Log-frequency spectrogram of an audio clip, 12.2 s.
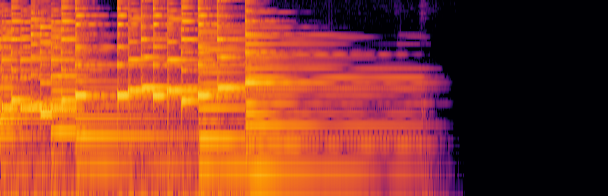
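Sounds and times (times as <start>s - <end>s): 
solo piano: 0.0s - 8.9s.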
